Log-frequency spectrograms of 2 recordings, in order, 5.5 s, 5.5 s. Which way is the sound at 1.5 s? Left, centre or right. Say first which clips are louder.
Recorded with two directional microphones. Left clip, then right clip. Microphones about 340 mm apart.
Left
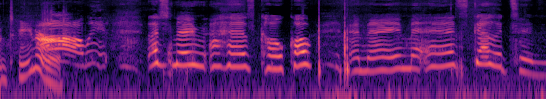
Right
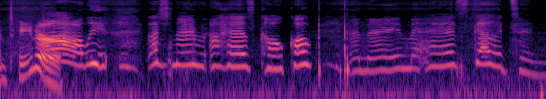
Left 8 dB; centre.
